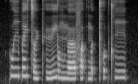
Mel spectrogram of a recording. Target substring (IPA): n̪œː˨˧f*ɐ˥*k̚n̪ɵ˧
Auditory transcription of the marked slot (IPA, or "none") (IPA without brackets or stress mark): ɐ˧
